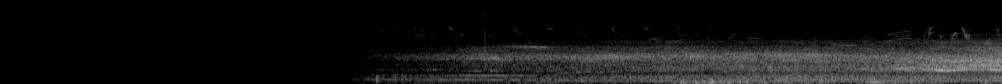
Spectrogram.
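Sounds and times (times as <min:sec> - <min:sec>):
birds chirping: 0:03.5 - 0:10.0
car engine approaching: 0:03.5 - 0:10.0.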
